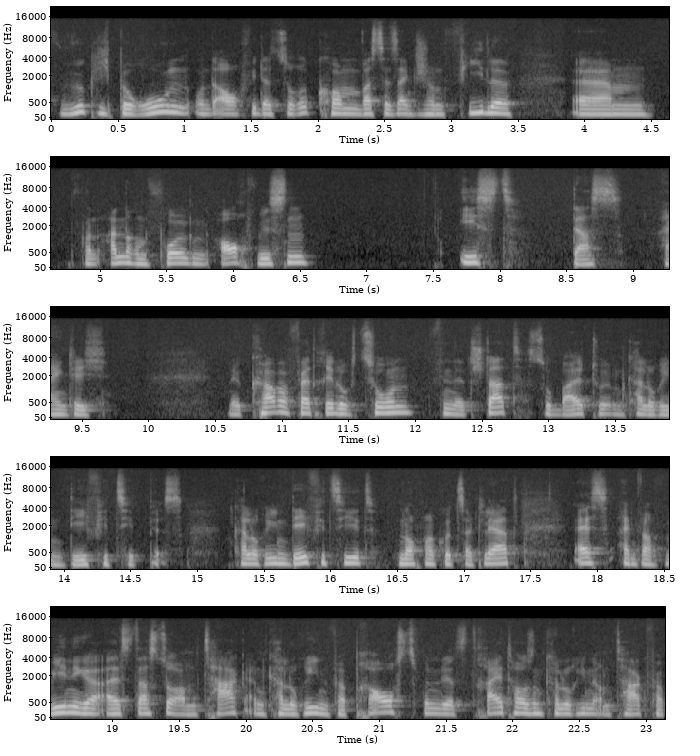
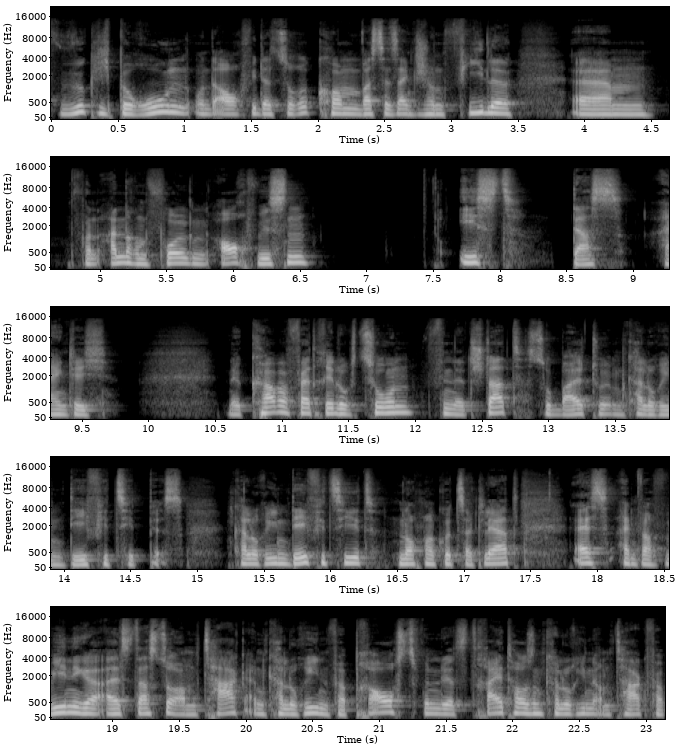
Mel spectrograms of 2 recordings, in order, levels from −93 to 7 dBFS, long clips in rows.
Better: second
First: hiss; faint; throughout; 25 dB below the speech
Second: none

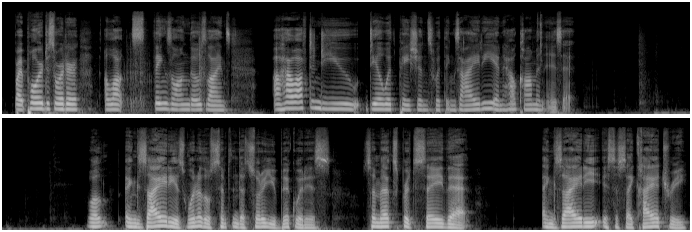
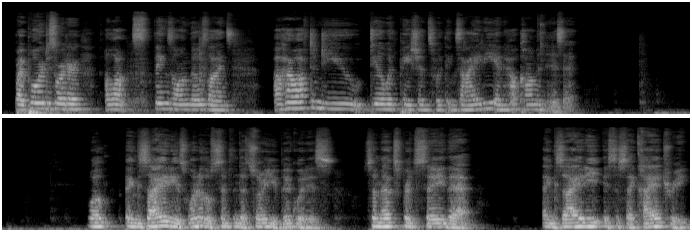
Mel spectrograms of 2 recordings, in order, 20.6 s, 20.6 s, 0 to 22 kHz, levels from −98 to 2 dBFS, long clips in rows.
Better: first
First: none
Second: off-mic speech; far // room echo; slight; dies away in 0.3 s

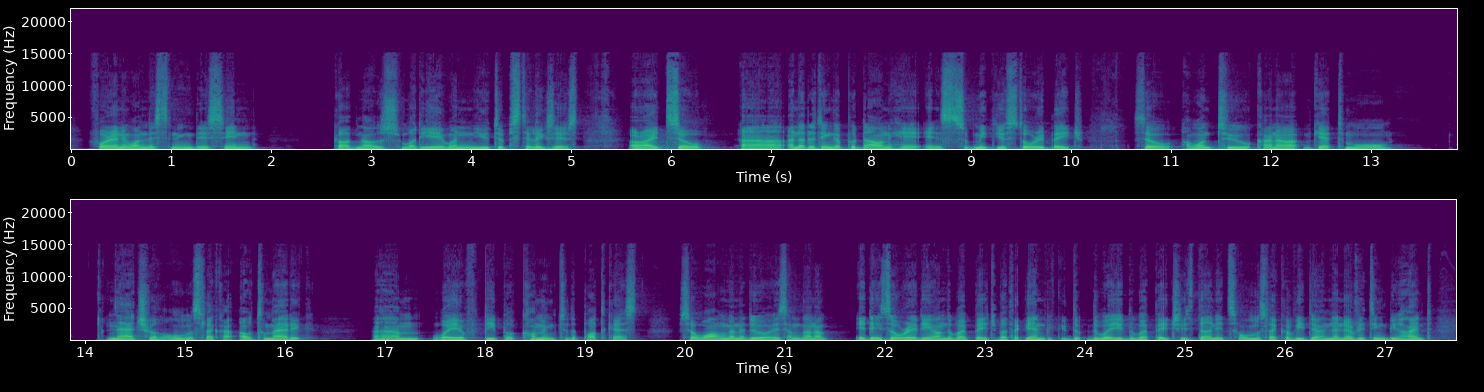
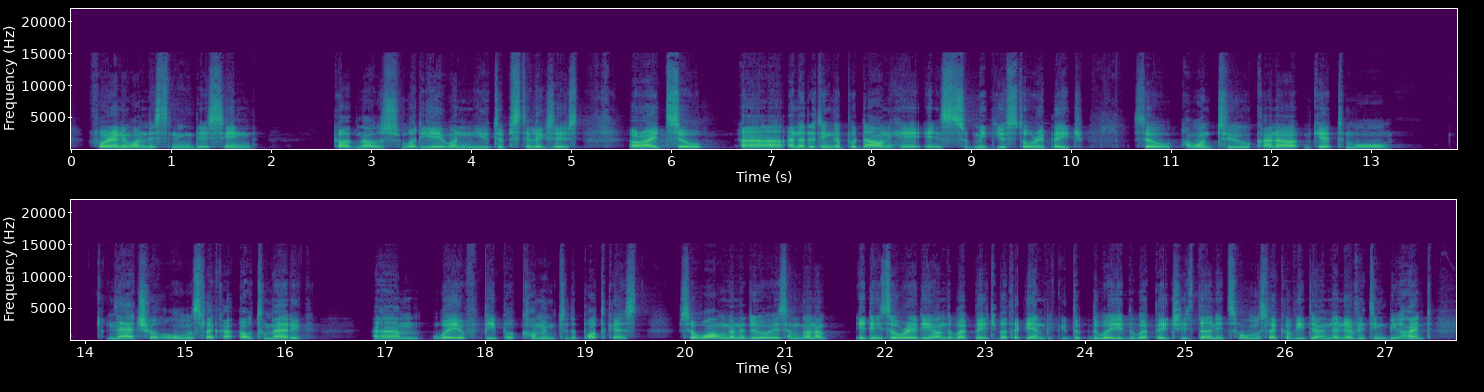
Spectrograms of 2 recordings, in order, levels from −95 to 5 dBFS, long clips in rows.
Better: first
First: none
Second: thin; very; fading below 350 Hz

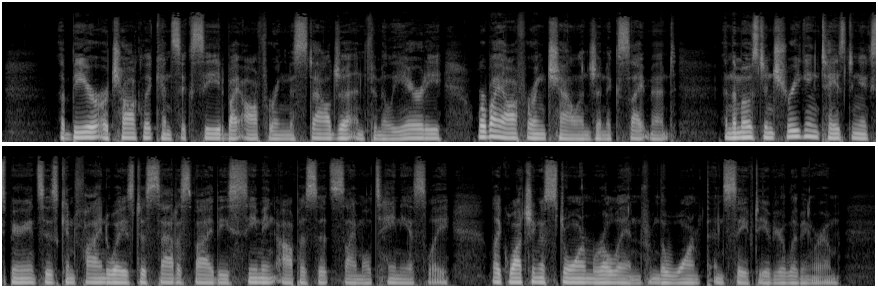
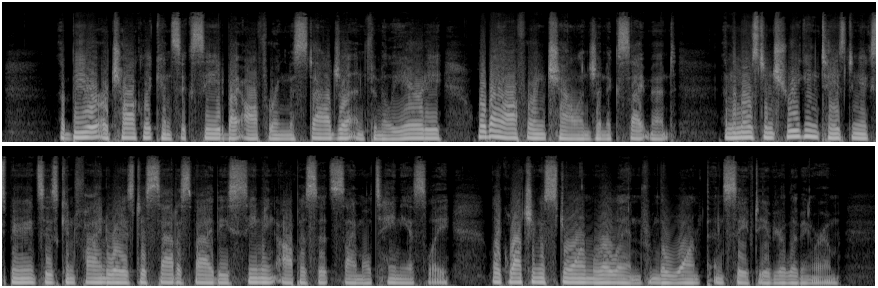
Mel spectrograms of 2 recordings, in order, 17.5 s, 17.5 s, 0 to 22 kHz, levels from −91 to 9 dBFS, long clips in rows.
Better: first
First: none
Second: distortion; slight; 11% of the sound clipped

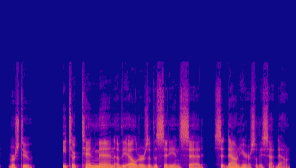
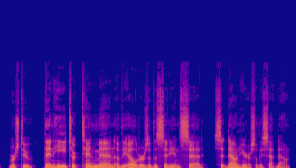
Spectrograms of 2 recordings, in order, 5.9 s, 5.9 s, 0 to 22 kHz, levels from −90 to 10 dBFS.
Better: second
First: audio cutting out; at 0.5 s for 0.5 s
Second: none

